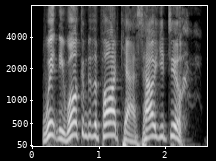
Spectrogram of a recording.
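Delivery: put-on very high, perked-up on-air host voice. Podcast host mimics how her voice changes once she hits record; mimicking own perked-up voice. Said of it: "my voice perked up a little bit".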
